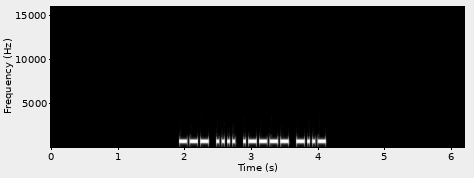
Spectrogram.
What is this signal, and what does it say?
Morse code, heard as a keyed tone, about 30 wpm, 700 Hz. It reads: OH1X
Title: DXCC-100 Call Signs - 4 Characters - Repeated 3x - 30wpm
